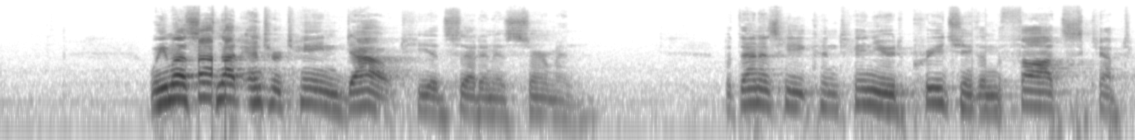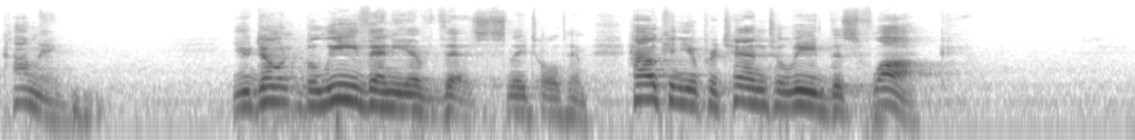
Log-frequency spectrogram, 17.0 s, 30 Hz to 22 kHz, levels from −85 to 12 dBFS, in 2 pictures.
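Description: A short audio recording, with chunks out of order at three points: 1.5 to 1.7 s, 7.3 to 7.5 s and 12.1 to 12.3 s. Each time, two 100 ms blocks play in swapped order. One block arrived a single chunk late and was played after the one that should follow it. Nothing is missing. Each swap leaves a brief jumbled stutter with three hard joins.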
